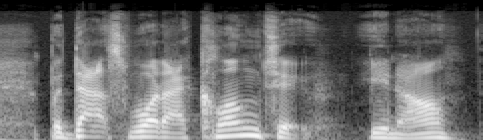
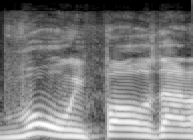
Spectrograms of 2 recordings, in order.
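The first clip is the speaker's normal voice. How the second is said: usual speaking voice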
